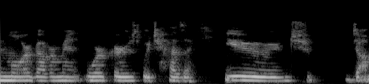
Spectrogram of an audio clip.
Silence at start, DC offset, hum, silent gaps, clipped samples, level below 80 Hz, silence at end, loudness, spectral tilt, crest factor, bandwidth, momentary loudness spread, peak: 0 s; under 0.1%; none; none; under 0.1%; -68 dBFS; 0 s; -25 LUFS; -6 dB/octave; 14 dB; 7.8 kHz; 16 LU; -10 dBFS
